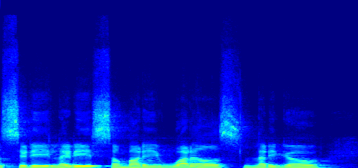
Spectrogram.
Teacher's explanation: these sounds, even though they are T's and D's, they are truly the R, the soft R in Spanish, right? The simple R.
